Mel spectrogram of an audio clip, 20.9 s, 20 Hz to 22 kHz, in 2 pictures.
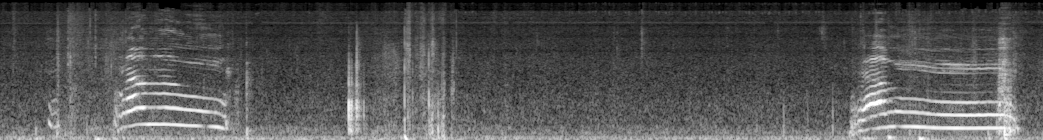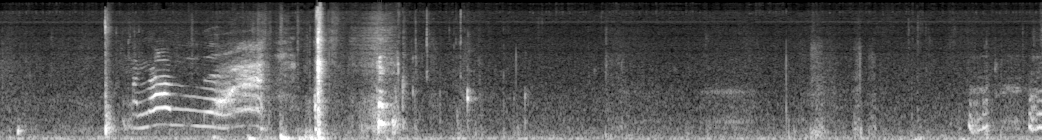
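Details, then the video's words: Domestic cat making odd noises: three drawn-out harmonic meows near 1.5, 9 and 12.5 seconds, each wavering and slightly falling, separated by quiet gaps with faint clicks and knocks in a small room. "Weird cat noises"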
